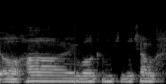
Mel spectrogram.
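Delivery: dull, lifeless, flat, bored monotone. Mocking vloggers who sound unexcited: imitating a bored monotone vlogger. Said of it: "Don't be".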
